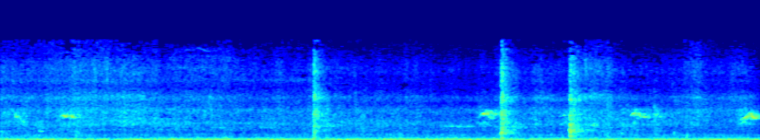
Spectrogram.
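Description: Reed stalks being chopped with a blade: three sharp cracks, the last two close together, over a steady outdoor background hiss.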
